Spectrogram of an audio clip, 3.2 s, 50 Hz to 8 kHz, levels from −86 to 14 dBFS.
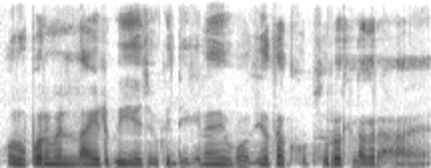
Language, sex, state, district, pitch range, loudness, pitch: Hindi, male, Bihar, West Champaran, 130-135 Hz, -21 LUFS, 130 Hz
